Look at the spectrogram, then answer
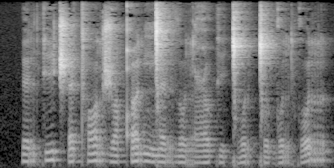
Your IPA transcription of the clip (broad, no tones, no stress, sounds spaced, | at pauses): ɪ r k i t͡ʃʼ ɛ tʰ ɔ r ʒ o qʼ u r ŋ͡ǀ ɛ r ð o r ʕ ʊ k i ɡ͡ǀ o r ǀ ʊ ɡ o r k o r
